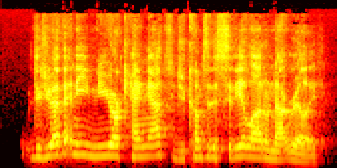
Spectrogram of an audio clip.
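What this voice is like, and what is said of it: New York accent. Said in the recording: “You mentioned my accent when you heard me, so you're a New York girl at heart.”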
